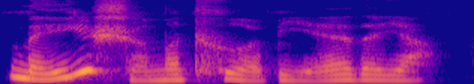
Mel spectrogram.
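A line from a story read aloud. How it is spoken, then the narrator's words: Muttering. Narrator (Chinese): 老裁缝嘀咕着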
